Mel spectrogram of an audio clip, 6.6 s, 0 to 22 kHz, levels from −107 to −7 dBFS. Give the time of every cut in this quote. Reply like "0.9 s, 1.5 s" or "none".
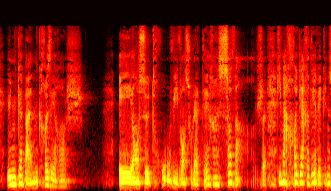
1.0 s, 5.5 s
